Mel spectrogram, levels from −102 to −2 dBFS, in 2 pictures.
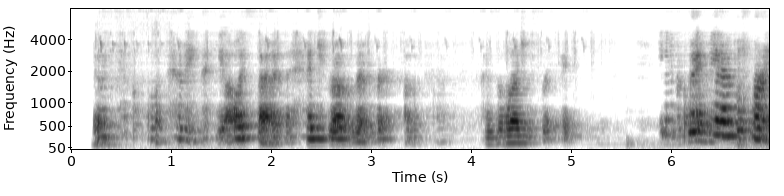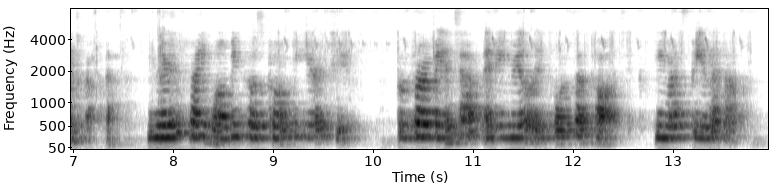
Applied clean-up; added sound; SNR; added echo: neural mask model DeepFilterNet 3.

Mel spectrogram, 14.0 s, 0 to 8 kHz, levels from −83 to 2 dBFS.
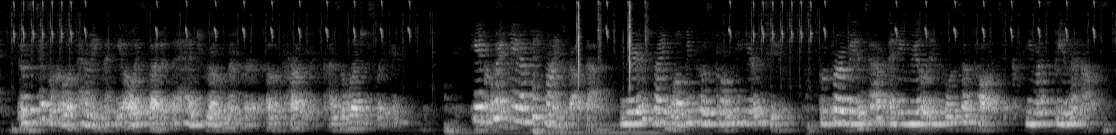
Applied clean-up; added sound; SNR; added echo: none; Mechanisms; 19 dB; reverberation time 0.9 s.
